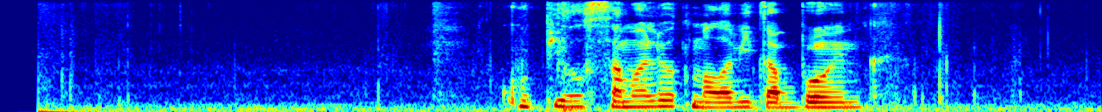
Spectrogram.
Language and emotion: Russian, neutral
